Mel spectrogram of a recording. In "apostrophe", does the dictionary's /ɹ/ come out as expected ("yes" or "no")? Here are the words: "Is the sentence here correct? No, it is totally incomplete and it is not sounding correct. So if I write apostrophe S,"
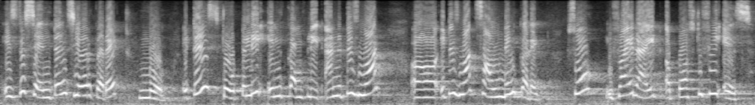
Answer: no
